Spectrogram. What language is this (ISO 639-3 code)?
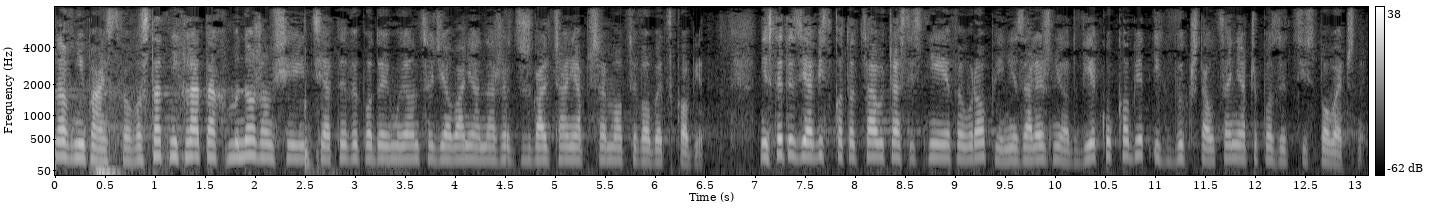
pol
